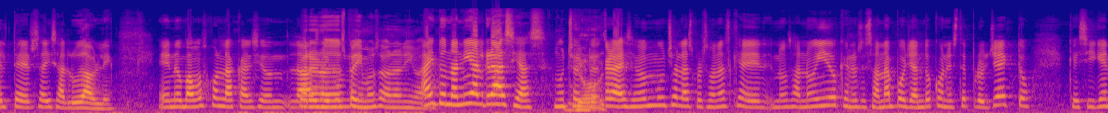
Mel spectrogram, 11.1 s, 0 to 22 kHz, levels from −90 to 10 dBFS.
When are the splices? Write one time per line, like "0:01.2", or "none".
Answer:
0:06.1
